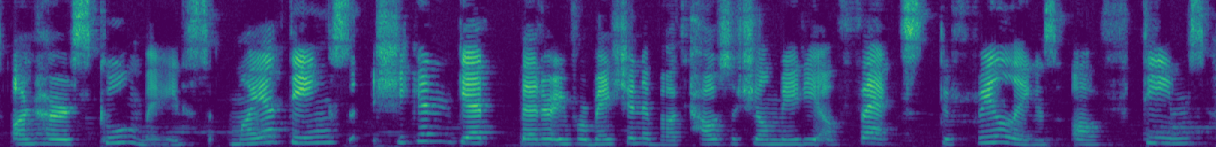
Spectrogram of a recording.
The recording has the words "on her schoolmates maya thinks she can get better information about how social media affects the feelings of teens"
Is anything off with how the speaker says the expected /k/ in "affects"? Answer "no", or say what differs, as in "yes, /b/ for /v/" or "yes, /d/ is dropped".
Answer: no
